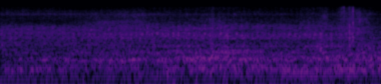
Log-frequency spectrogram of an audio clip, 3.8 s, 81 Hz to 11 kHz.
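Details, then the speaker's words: 2005 VW Polo 1.2 petrol/LPG, full service history, no overheating: very faint, even idle hum with no knocks or ticks, barely audible; a quiet, healthy engine. "engine is barely you can barely hear it it's barely"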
